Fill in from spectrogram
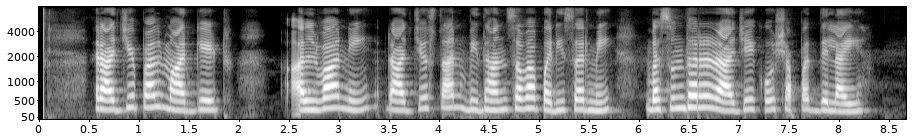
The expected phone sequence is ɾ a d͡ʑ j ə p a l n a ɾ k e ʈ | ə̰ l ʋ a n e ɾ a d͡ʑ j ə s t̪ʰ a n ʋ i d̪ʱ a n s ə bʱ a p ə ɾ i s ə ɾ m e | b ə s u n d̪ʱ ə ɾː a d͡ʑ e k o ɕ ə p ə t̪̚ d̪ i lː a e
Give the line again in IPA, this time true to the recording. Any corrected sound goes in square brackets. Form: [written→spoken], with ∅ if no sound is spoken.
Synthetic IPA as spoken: ɾ a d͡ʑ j ə p a l [n→m] a ɾ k e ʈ | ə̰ l ʋ a n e ɾ a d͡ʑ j ə s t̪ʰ a n ʋ i d̪ʱ a n s ə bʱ a p ə ɾ i s ə ɾ m e | b ə s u n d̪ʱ ə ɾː a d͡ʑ e k o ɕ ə p ə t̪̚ d̪ i [lː→l] a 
